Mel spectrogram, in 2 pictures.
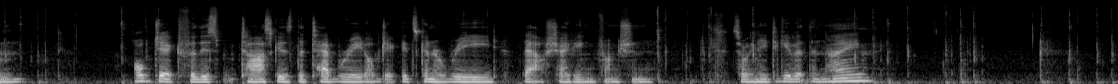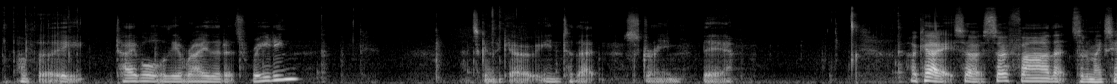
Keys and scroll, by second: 16.1 BackSpace.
